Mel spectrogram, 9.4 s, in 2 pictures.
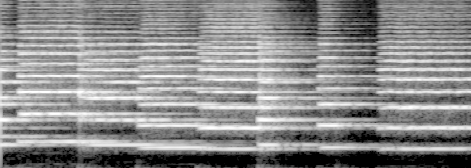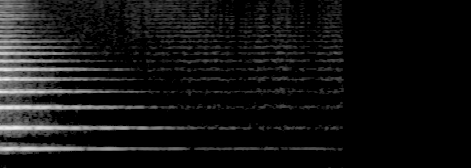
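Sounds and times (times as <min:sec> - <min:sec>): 
oboe duet practice: 0:00.0 - 0:05.1.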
